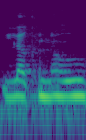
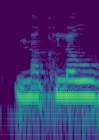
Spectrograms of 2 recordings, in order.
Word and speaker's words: लखनऊ: आप लोग अपने जो है अनुभव में देखा होगा, कई लोग लखनऊ को नखलऊ बोलने लगते हैं।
